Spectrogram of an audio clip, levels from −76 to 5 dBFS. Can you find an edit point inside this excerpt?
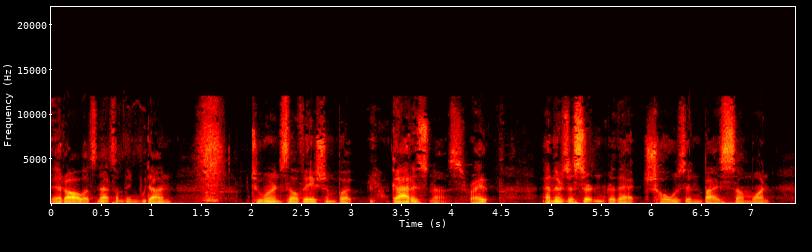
yes; 4 cuts; at 0.9 s, 3.8 s, 5.6 s, 5.9 s

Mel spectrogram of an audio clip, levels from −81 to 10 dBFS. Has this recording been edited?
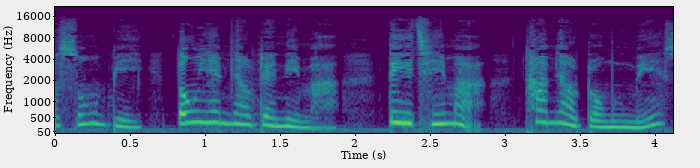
no; 0 cuts

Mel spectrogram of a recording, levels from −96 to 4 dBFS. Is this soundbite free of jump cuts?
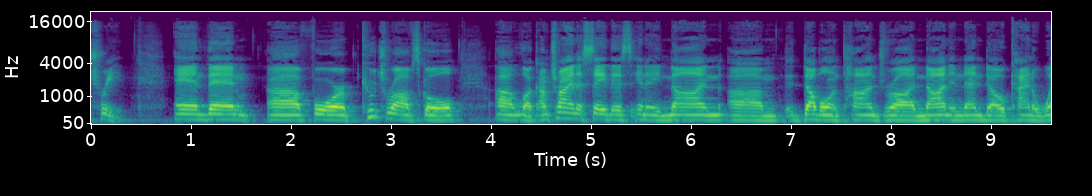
yes; 0 cuts

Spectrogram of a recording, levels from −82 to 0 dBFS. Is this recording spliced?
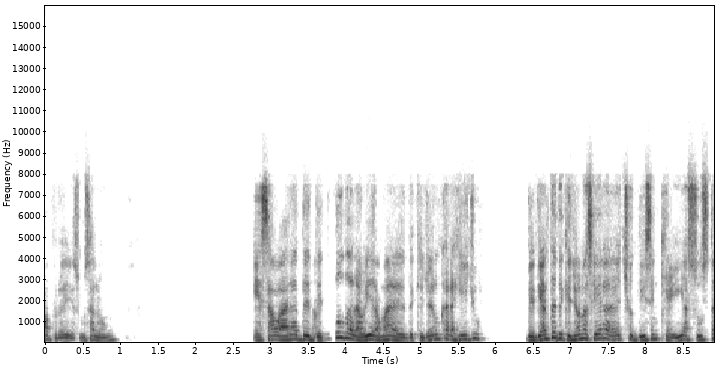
no; 0 cuts

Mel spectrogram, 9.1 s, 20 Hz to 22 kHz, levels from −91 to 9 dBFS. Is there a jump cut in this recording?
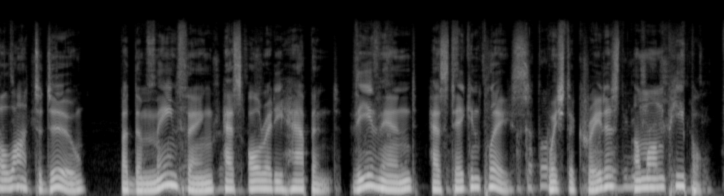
no; 0 cuts

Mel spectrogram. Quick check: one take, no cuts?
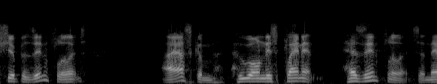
yes; 0 cuts

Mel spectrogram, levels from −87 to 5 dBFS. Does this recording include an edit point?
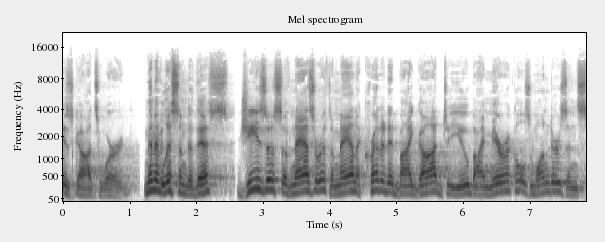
yes; 4 cuts; at 1.1 s, 1.4 s, 2.5 s, 4.0 s

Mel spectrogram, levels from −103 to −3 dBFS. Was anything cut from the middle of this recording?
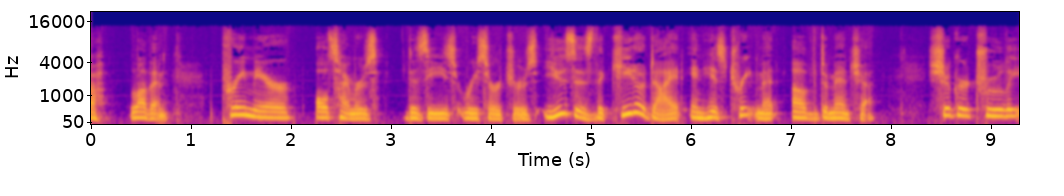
no; 0 cuts

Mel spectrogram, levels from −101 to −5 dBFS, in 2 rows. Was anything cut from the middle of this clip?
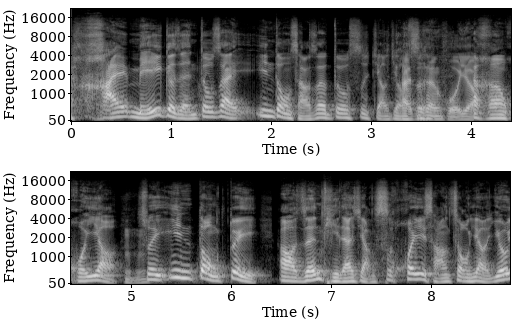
yes; 2 cuts; at 4.0 s, 6.4 s

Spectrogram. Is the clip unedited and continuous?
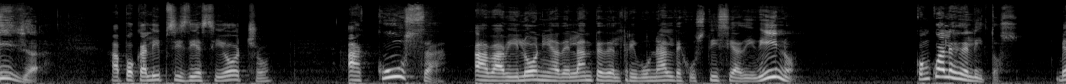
yes; 0 cuts

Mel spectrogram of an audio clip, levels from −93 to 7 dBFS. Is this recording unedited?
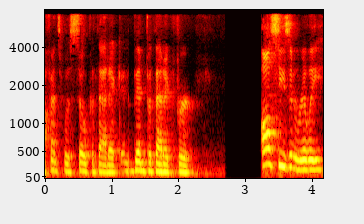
no; 1 cut; at 1.3 s

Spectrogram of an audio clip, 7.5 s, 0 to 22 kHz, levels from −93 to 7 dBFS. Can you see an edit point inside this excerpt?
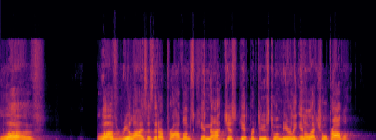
no; 0 cuts

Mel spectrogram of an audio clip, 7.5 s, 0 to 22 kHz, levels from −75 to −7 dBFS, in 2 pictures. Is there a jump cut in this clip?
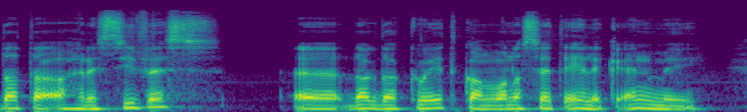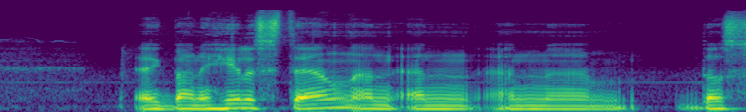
no; 0 cuts

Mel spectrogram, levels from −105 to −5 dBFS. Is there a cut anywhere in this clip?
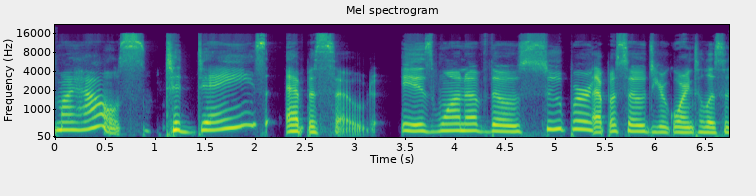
yes; 2 cuts; at 1.0 s, 5.3 s

